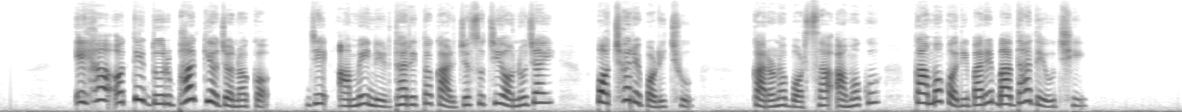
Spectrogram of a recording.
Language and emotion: Odia, sad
